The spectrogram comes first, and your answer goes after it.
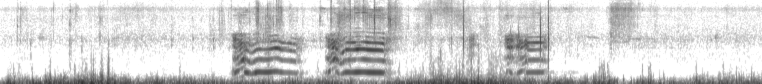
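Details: In Wales, a young Siberian Husky calls his big sister to play with a string of three wavering woos, each a rich harmonic yodel lasting under a second, the last one shorter, over constant deep wind rumble and outdoor background noise.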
